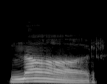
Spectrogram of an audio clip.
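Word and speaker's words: نار: Nar. Again, fatha followed by aleph.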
